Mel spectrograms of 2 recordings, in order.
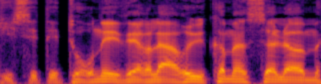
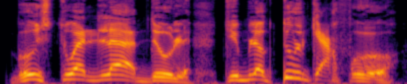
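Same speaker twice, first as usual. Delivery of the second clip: high, raised shout; angry motorist; 8 semitones higher, 3 dB louder than usual. A narrator's reading. Motorist shouting through his window at the taxi, irate. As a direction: yell at the blocking taxi.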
